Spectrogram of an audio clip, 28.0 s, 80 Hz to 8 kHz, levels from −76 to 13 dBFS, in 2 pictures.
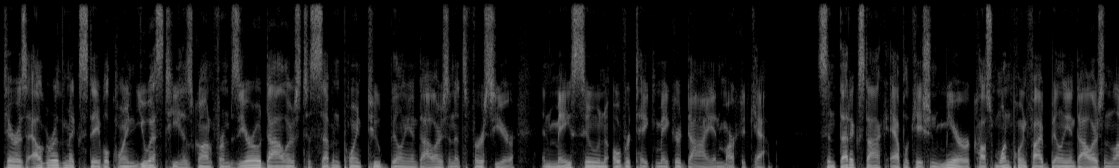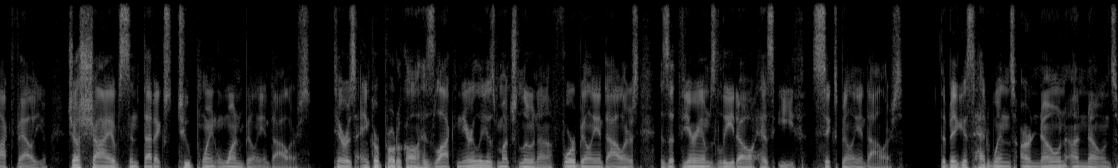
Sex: male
